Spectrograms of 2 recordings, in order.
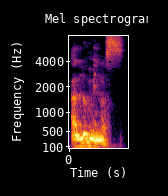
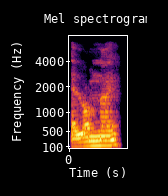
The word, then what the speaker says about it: alumni: of the wrong pronunciation you don't say aluminum you do not say alumini you say alumni and you say alumnus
